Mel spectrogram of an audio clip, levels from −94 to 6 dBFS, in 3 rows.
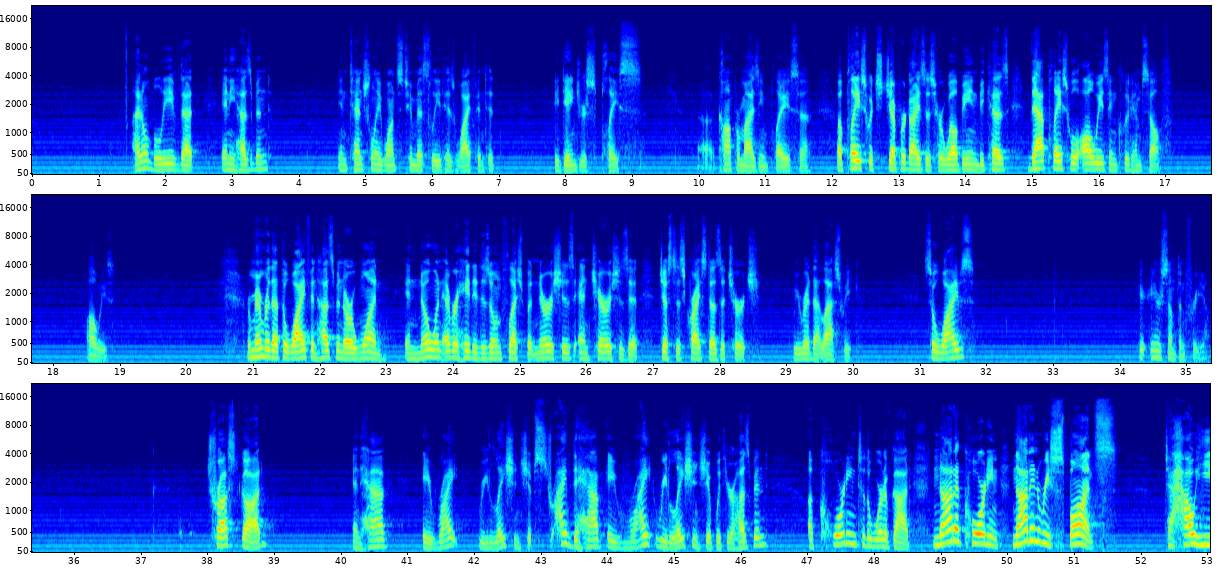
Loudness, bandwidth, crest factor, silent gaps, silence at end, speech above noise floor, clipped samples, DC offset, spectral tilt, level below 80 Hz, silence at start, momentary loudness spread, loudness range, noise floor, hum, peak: -35 LUFS; 15 kHz; 24 dB; none; 0 s; 27 dB; under 0.1%; under 0.1%; -6 dB/octave; -66 dBFS; 1.5 s; 19 LU; 16 LU; -61 dBFS; 60 Hz at -60 dBFS; -12 dBFS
